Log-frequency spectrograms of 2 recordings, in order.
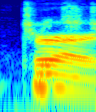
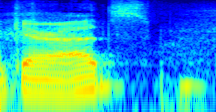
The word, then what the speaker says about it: Gerads: miracle the recent epic from Tom King and Mitch Gerardus Gerard's I've always heard it pronounced Gerard's right but alright be Jarrod's yeah this is a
